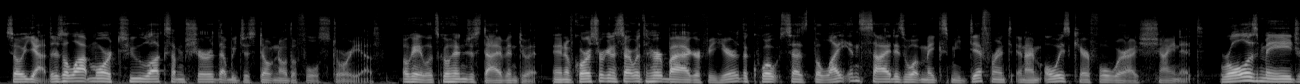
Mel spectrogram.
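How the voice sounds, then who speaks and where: A man with a lowish voice hosts a reaction video, reading passages aloud and breaking off to make casual, conversational comments. The recording is dry.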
